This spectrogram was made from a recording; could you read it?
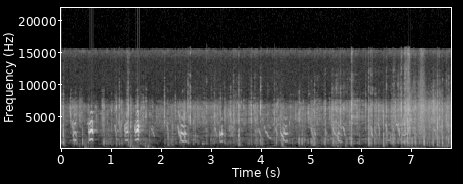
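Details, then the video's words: Grey francolin chicks giving faint, thin, high cheeping notes, short and slurred, scattered irregularly with several overlapping voices, roughly one a second, over a soft background hiss. "teetar kay bacchue ki awaz"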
